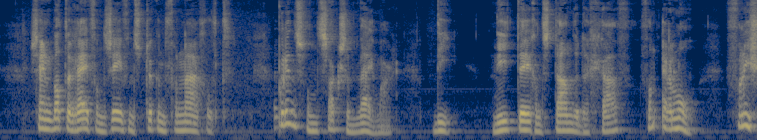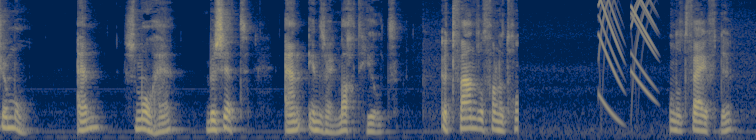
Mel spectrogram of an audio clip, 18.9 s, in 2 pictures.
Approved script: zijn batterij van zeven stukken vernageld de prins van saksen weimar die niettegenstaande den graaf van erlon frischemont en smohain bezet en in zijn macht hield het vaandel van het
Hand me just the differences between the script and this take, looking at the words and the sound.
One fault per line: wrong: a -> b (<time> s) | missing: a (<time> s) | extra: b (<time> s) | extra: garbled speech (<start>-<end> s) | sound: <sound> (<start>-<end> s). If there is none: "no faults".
missing: de (2.9 s)
sound: chirp (16.9-17.7 s)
